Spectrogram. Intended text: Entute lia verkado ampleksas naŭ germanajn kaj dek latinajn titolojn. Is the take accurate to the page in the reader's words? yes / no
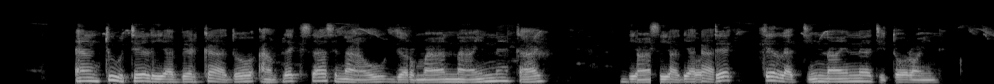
no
